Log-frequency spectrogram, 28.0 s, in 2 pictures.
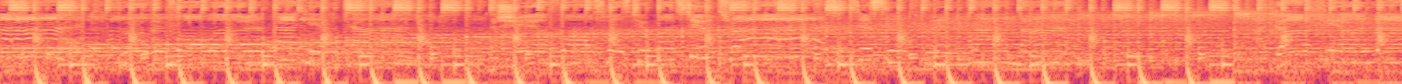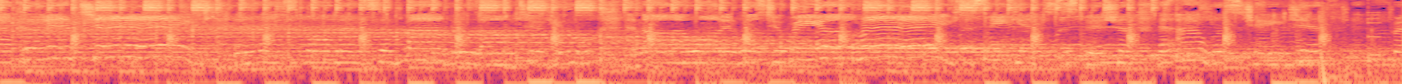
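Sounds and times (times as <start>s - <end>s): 
lofi music: 0.0s - 28.0s.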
